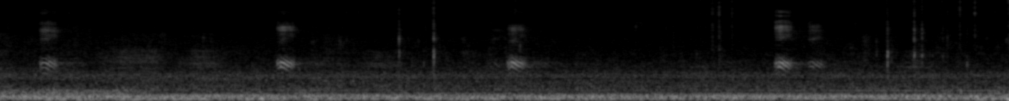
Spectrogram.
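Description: A bird's short, harsh calls, each one brief and dropping slightly in pitch, repeated every two to three seconds, with a quick double call near the end. A steady low rumble runs underneath.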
